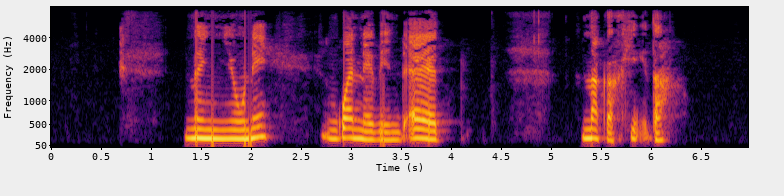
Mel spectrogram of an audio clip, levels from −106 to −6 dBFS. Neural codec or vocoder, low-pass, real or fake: none; 7.2 kHz; real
